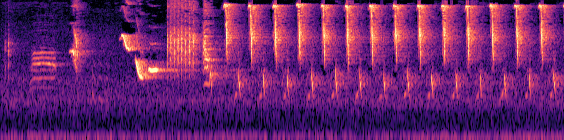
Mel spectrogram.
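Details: Nightingales singing, a few varied chirps and a sharp whistle, then a long steady series of rapid loud clicking notes repeated about five times a second, against faint low background rumble.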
